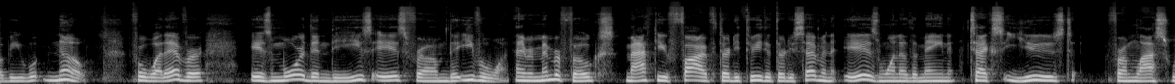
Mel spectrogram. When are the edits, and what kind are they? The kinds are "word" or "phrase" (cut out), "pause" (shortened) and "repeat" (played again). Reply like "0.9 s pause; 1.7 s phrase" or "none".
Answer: 6.2 s pause; 9.6 s pause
